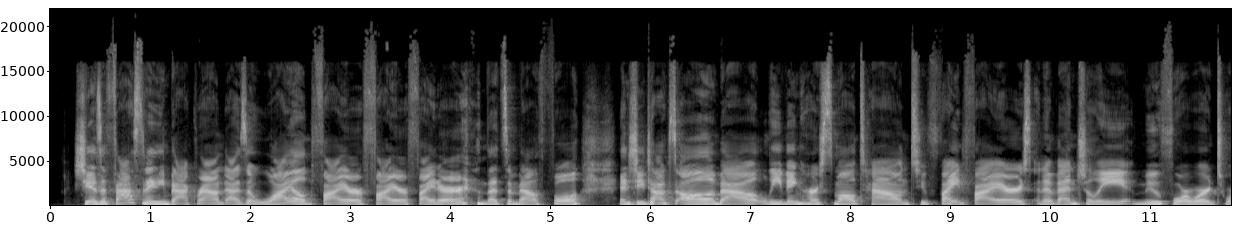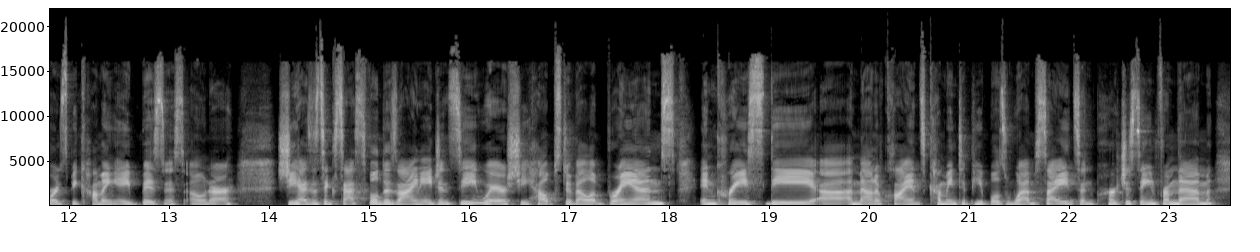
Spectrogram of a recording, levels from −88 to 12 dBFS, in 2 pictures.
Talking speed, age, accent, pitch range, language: 145 wpm, 30-49, American, 175-210 Hz, English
